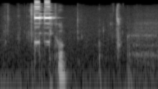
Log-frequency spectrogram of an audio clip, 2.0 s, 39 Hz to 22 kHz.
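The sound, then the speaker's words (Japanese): Two quick, loud electronic beeps from a radio-controlled alarm clock set for 6:45, followed by soft handling thumps and a faint tone trailing off at the end. “この目覚ましで成功の成功のこれなんだっけあの電波時計のやつこれはね資格試験受ける時に時計が必要でねあのスマートフォンとかは机の上に出せないって言われてで時計が必要な場合は時計のやつを持ってきてくださいって言われたんでその時に買ったやつなんですよ。”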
